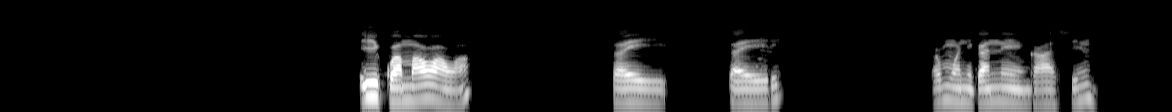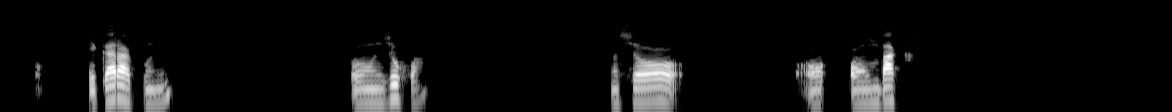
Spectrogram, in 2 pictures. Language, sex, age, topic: Oshiwambo, male, 25-35, agriculture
